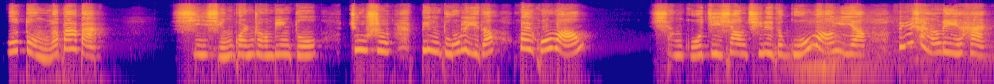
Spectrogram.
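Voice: very high voice, unhurried, pushed and bright, exaggerated voice. A performer playing an earnest, sweet, curious young child in a children's radio drama.

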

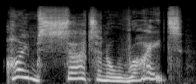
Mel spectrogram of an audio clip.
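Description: A man's voice: very high voice, very animated, breathy edge, dry recording, clean studio sound, pitched above the performer's own voice, heavily acted. A man reading aloud and voicing a cheeky, streetwise young boy in a raised, eager voice. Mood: urgent, secretive. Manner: eager, quick, loud whispers.

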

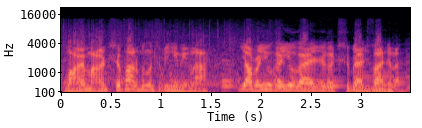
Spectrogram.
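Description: A man's voice: on the high side, expressive, rapid-fire, music in the background, close to an everyday voice. A man playing an exasperated father in a radio comedy, with a Northeastern Chinese accent and sputtering, repetitive, scolding talk. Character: exasperated, blustering father of a little girl. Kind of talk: live comedy radio drama acting.

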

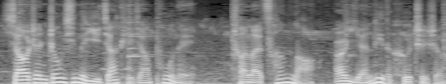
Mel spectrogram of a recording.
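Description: A man narrating fantasy scenes in an audio drama as a measured, literary storyteller. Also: lowish voice, sing-song. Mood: evocative. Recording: music under voice.

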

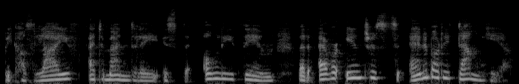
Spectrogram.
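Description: A woman reading an audiobook voices a moody, brooding older husband in a slow, hushed half-whisper. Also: fairly high pitch, expressive, breathy edge. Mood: dismissive.

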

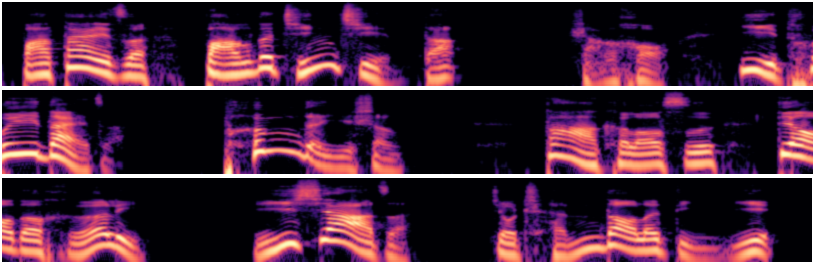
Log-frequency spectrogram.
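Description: A man telling a children's story in an expressive, animated way, as if addressing a young listener. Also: on the high side, slow, no room sound, studio quality. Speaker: storyteller and host.

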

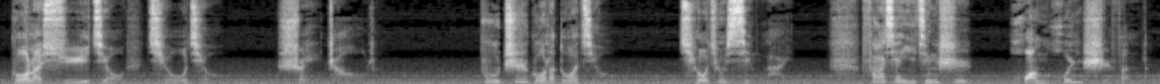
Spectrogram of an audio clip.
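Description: A man narrating a scripted radio drama as a storyteller. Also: lowish voice. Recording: clearly noisy with ambient vehicle sound.

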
